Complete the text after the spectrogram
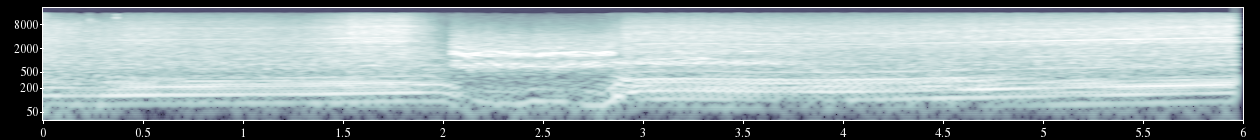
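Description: Tyres screech on wet asphalt.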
